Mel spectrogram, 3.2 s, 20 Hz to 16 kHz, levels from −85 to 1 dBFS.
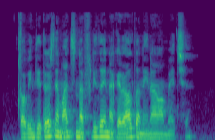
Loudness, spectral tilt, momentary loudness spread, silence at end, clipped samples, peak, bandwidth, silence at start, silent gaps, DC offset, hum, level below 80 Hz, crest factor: -22 LUFS; -6.5 dB/octave; 9 LU; 0.35 s; under 0.1%; -6 dBFS; 11.5 kHz; 0.25 s; none; under 0.1%; none; -48 dBFS; 16 dB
